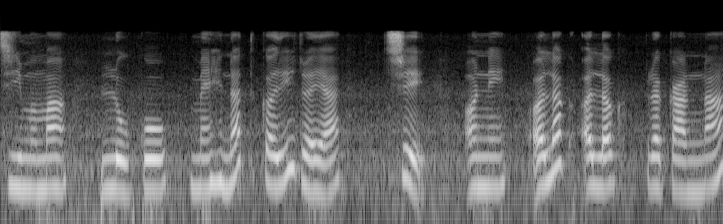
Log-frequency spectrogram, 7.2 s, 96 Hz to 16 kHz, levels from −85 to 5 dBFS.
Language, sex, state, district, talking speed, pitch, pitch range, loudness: Gujarati, female, Gujarat, Gandhinagar, 90 wpm, 220 Hz, 210-235 Hz, -16 LUFS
